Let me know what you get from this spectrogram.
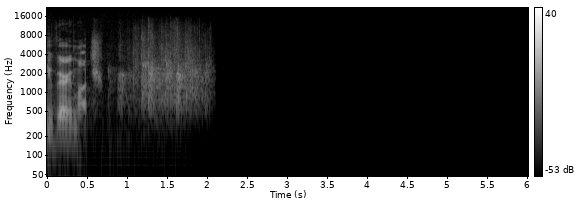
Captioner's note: audience applauding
